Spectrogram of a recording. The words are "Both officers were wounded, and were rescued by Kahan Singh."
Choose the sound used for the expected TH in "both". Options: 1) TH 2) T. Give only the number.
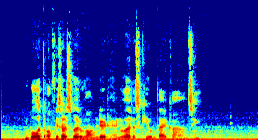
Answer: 2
